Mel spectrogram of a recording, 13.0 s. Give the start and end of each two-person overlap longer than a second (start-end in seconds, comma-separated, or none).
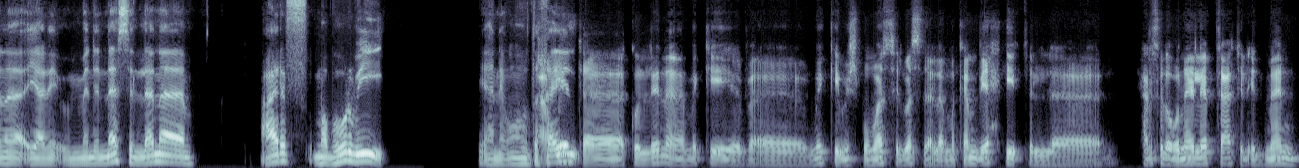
none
